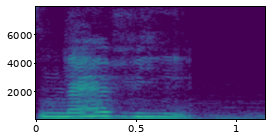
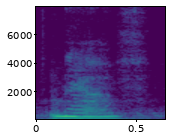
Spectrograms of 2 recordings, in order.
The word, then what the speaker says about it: neve: But in Portuguese we pronounce neve, instead of neve.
